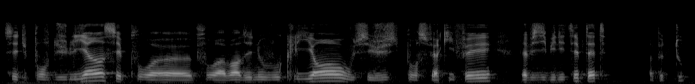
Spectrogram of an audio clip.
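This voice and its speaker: A man's voice: on the low side, moderate pace, fairly bright tone. Informal male host on a dull video call. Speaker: live stream host, interviewer. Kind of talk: casual chat interview. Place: indoor room, video call.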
